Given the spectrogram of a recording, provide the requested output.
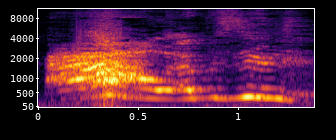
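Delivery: sharp yelp of pain, then high; pained shout. Real, not acted. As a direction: cry out from the burn. Burning mouth from hot sauce.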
